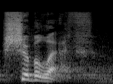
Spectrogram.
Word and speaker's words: Shibboleth: They chose the word Shibboleth. And they chose that word because the Ephraimites could not pronounce the SH sound, the sh. All they could do was s.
